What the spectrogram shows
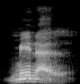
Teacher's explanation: Mina ini iaitu tak ada hukum apa-apa, cuma selepas na itu ada hukum idgham samsi juga, iaitu huruf nun itu diidghamkan dengan huruf lam. Sebab huruf lam adalah huruf samsiah.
